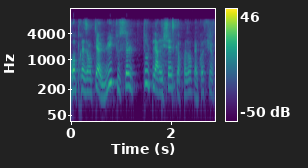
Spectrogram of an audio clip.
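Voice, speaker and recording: A woman's fairly high voice, an ordinary speaking voice with lively intonation. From New Caledonia. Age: 30s. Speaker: entrepreneur. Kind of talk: interview.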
